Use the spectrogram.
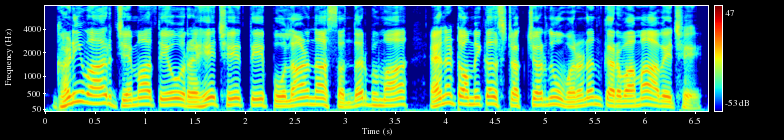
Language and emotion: Gujarati, neutral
